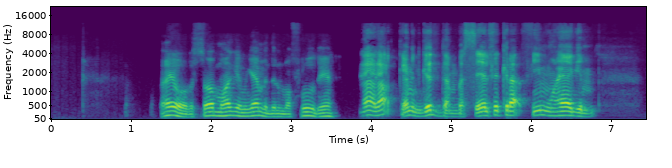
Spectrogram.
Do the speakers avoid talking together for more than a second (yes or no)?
yes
